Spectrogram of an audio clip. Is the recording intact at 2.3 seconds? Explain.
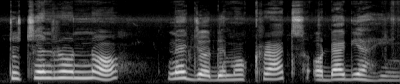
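Yes, the speech is intact at 2.3 s, with no dropout, click, distortion or other technical fault at that moment.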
